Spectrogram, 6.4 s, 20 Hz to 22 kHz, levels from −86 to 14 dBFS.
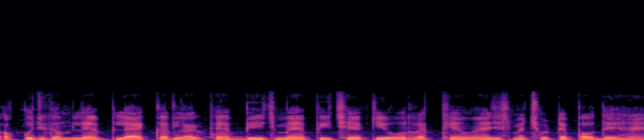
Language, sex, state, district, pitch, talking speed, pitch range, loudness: Hindi, male, Uttar Pradesh, Lucknow, 125 Hz, 160 wpm, 120-125 Hz, -17 LUFS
